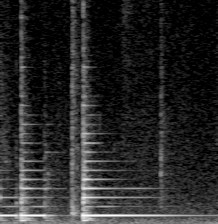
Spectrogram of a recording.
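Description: Two plucked ukulele notes on the same pitch, played on the second fret, the second ringing out and slowly fading; quiet and close, with no talking.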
